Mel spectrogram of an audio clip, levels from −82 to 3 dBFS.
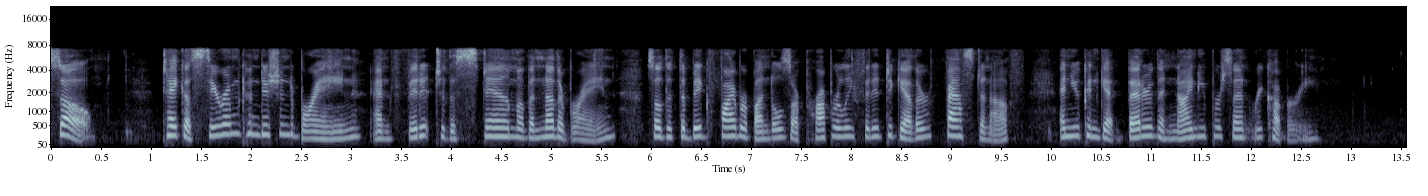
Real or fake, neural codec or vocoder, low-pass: fake; vocoder, 22.05 kHz, 80 mel bands, HiFi-GAN; 7.2 kHz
